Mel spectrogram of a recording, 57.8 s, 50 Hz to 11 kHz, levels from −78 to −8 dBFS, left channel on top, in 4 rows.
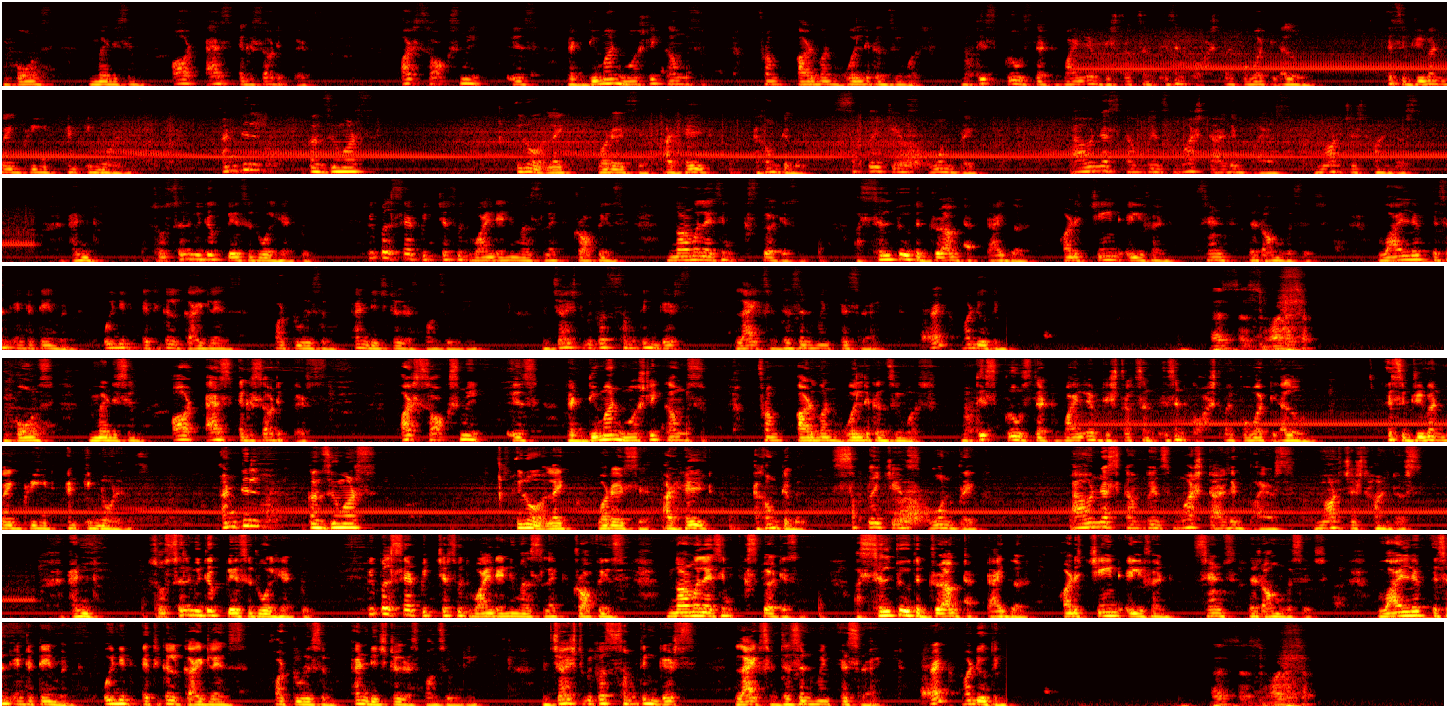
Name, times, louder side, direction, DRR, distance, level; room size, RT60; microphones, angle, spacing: voice 1, 0.0-0.5 0.9-1.4 1.7-3.5 4.0-9.3 9.6-13.1 13.8-15.9 16.6-18.2 19.4-20.2 20.4-21.5 22.0-22.5 22.8-24.2 25.1-28.6 29.3-29.9 30.3-32.0 32.3-39.2 39.5-45.8 46.1-48.1 48.5-50.3 50.7-52.1 52.5-53.4, right 7 dB, 80° right, 0.3 m, -32 dB
sound 1, 10.7-29.2, left 1 dB, 50° left, 0.8 m, -48 dB
voice 2, 55.4-56.4, left 1 dB, 75° left, 1.9 m, -37 dB
7.2 x 6.7 x 2.2 m
head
